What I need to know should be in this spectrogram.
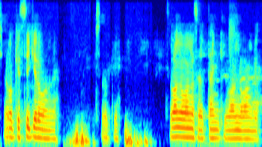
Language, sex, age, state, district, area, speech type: Tamil, male, 45-60, Tamil Nadu, Mayiladuthurai, rural, spontaneous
